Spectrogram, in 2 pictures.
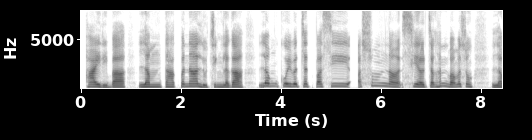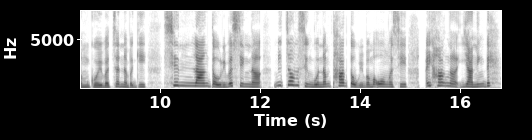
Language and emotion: Manipuri, disgusted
